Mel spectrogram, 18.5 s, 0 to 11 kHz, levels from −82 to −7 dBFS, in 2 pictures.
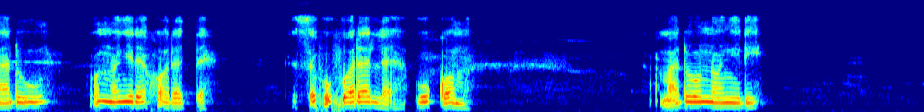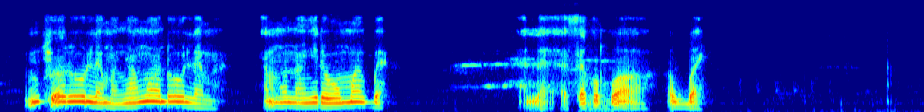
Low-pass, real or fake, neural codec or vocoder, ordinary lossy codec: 7.2 kHz; real; none; Opus, 16 kbps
